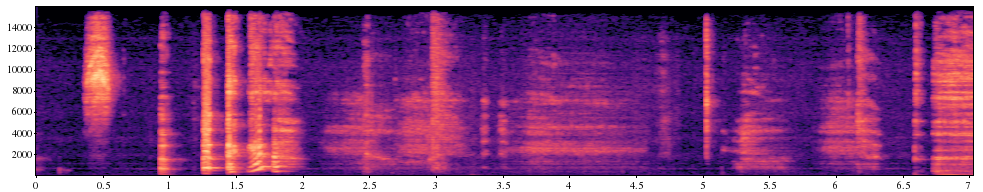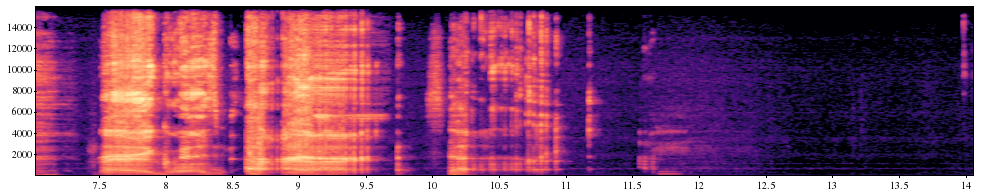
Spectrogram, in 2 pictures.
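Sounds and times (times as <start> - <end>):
girl breathing: 2.2 - 4.6, 5.2 - 6.4
low burp: 6.6 - 11.1.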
